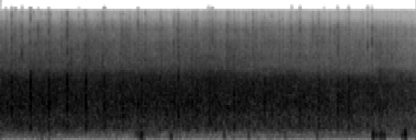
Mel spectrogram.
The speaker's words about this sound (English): Thank you so much for each and every one of you who are here. If you'll please join me in celebrating our youth right now, just in applause.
